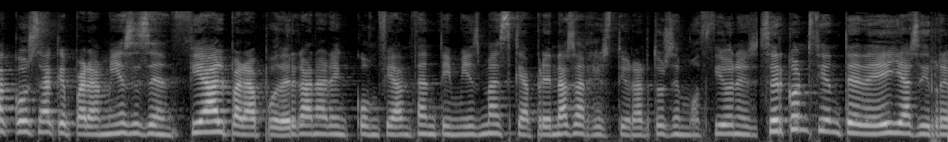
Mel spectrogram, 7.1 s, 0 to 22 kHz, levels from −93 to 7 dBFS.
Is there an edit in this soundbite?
yes; 1 cut; at 5.7 s

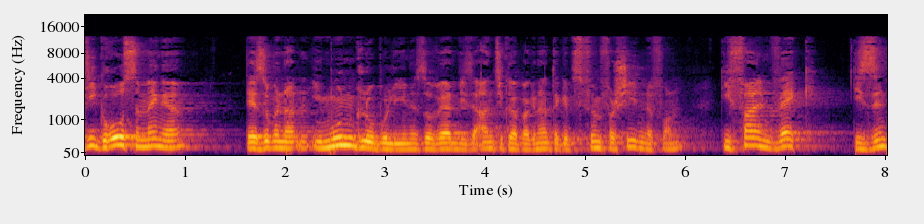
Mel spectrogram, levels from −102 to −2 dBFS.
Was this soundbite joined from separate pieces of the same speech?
no; 0 cuts

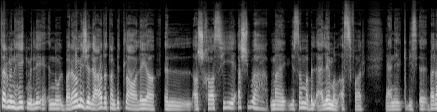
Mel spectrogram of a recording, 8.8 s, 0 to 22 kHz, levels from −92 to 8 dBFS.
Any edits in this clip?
yes; 1 cut; at 3.2 s

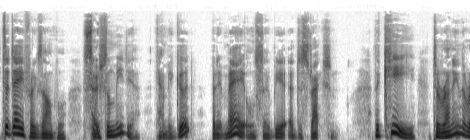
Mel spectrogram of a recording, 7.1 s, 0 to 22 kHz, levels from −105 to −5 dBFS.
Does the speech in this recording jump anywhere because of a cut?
no; 0 cuts

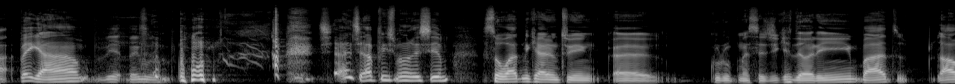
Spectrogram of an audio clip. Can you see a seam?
no; 0 cuts

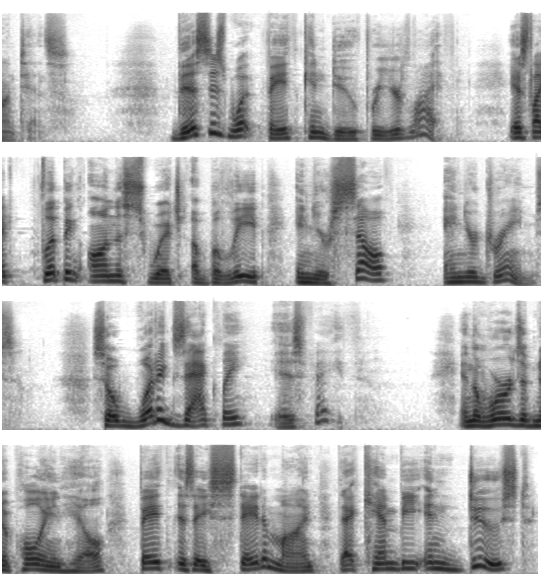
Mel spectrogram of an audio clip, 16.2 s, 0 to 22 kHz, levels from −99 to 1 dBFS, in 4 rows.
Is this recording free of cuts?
yes; 0 cuts

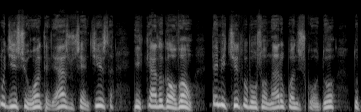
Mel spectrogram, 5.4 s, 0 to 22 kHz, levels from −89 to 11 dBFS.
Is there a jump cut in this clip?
yes; 1 cut; at 3.1 s

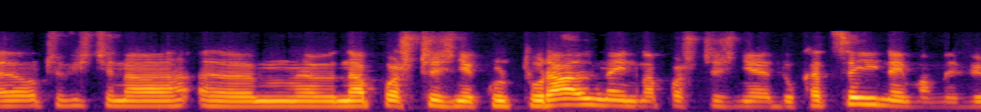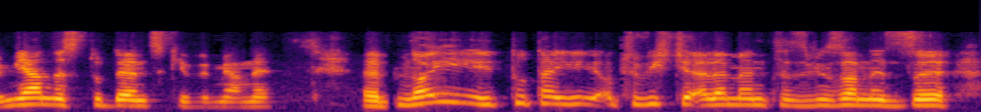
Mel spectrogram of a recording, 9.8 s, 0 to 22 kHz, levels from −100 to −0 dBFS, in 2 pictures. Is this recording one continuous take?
no; 2 cuts; at 3.2 s, 6.8 s

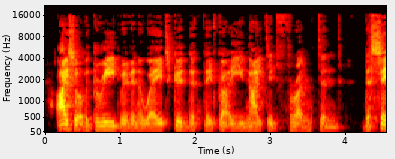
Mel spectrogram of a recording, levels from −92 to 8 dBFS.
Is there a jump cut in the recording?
no; 0 cuts

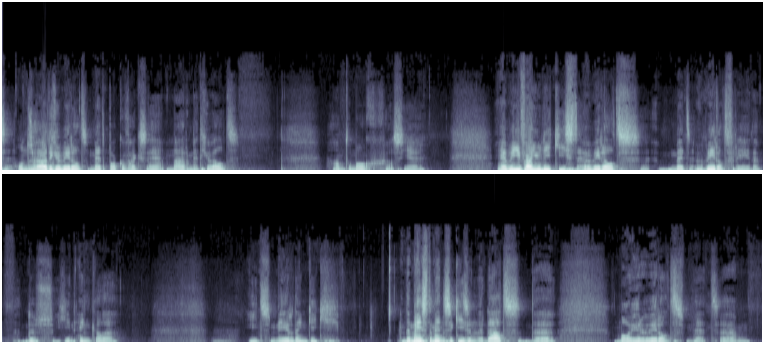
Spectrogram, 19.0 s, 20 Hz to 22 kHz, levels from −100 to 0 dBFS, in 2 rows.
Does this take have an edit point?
no; 0 cuts

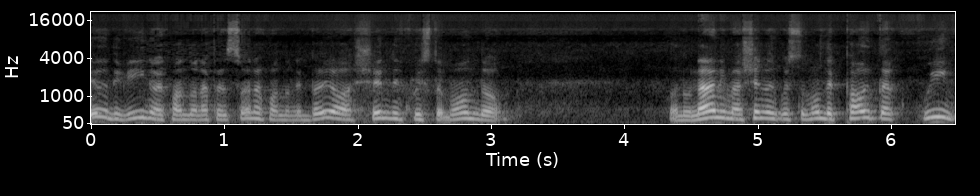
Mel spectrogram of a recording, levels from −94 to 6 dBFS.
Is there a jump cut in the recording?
no; 0 cuts

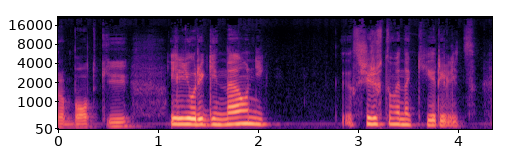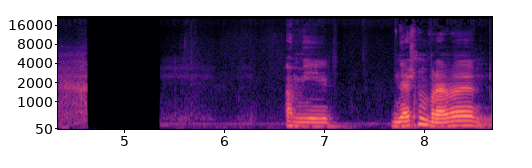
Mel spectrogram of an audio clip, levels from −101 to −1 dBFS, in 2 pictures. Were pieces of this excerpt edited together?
yes; 1 cut; at 1.1 s

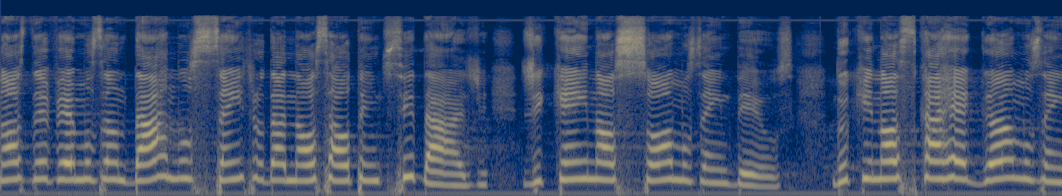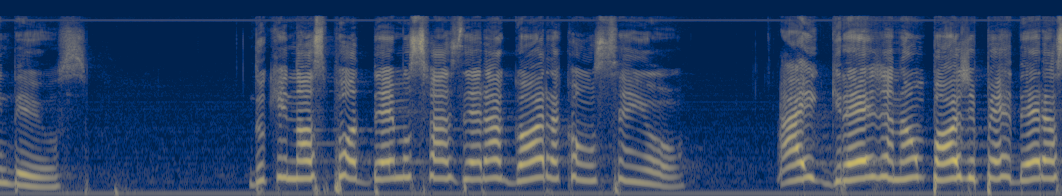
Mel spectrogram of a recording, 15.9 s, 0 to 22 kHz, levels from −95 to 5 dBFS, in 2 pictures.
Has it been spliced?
no; 0 cuts

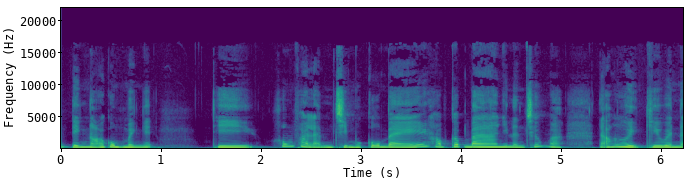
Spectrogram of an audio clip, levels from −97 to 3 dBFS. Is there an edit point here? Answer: no; 0 cuts

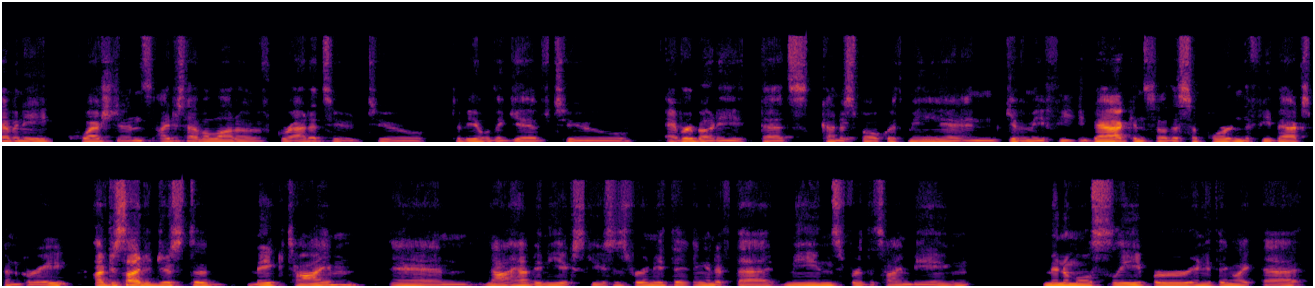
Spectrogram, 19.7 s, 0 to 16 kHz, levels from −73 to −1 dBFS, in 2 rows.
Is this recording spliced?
no; 0 cuts

